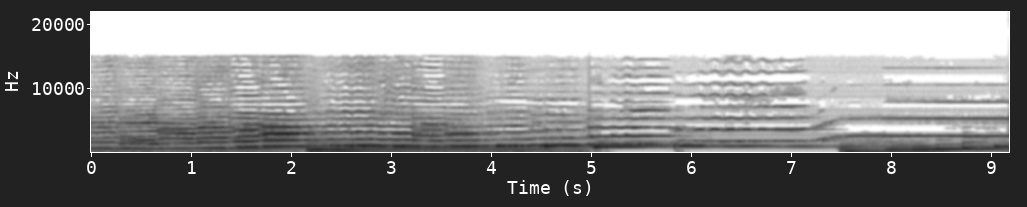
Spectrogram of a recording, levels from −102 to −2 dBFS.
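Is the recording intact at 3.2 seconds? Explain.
No. Timecode bleed runs through the whole music clip, including 3.2 s: linear timecode from a neighbouring track leaks in as a square wave flipping between roughly 1 and 2 kHz, framed at 23.976 per second, faintly chirping about 35 dB under the music. Unlike a steady whine, it warbles between two pitches.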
